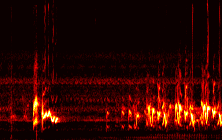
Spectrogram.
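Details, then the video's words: Sooty-headed bulbul lure call, used to attract wild bulbuls and described as active and pressing rivals: one loud, bubbly, downward-slurred chirp phrase, then a softer run of quick chattering notes toward the end. "pikat BURUNG KUTILANG Terbaik di akhir thn ini aktif menekan lawan"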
